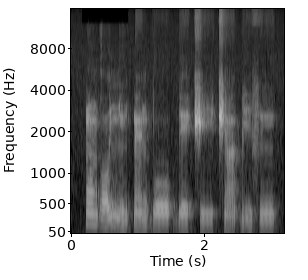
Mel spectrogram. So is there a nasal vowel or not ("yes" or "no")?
yes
